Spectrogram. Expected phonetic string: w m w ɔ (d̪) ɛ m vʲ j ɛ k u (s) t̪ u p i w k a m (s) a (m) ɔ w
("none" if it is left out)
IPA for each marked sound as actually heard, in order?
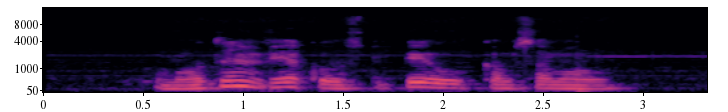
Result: d̪, s, s, m

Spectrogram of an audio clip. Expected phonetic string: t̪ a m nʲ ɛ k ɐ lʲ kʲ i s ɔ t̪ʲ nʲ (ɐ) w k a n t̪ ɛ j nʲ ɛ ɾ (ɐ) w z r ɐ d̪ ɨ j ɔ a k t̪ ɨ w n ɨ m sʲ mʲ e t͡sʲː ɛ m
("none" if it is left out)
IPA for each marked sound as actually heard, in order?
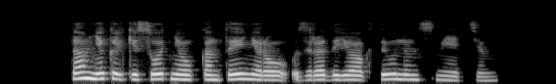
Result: ɐ, ɐ

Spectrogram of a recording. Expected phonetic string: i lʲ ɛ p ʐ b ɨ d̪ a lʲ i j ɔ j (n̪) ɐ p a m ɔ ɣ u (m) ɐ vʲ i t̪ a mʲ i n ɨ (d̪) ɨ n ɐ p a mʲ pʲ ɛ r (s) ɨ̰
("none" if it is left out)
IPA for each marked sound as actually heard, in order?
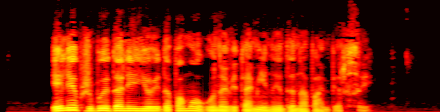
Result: d̪, n, d̪, s

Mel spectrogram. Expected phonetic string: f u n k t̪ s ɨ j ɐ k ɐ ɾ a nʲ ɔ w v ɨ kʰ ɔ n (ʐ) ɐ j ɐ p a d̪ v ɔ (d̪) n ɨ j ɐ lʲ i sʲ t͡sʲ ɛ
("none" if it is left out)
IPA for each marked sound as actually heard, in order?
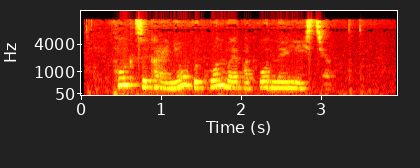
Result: v, d̪

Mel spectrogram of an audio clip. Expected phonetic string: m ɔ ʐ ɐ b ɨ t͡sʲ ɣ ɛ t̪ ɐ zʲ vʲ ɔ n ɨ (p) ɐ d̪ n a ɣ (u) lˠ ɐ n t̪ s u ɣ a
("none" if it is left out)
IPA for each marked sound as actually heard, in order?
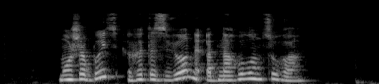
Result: ʔ, ɔ

